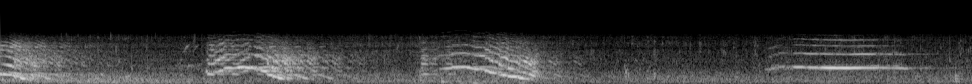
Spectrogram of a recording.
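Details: Whale song phrases: descending, harmonic swoops repeated about every two seconds, ending in a long, steady, flat tone with bright overtones, over soft underwater noise.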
